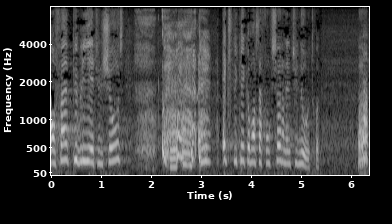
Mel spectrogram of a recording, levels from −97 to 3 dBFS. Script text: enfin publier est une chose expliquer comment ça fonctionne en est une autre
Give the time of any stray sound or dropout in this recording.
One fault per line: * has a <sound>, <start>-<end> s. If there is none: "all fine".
* has a cough, 1.7-3.2 s
* has a laugh, 6.2-6.3 s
